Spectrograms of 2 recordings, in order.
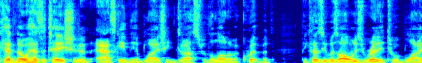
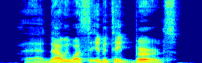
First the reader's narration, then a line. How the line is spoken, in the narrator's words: Gus groaned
